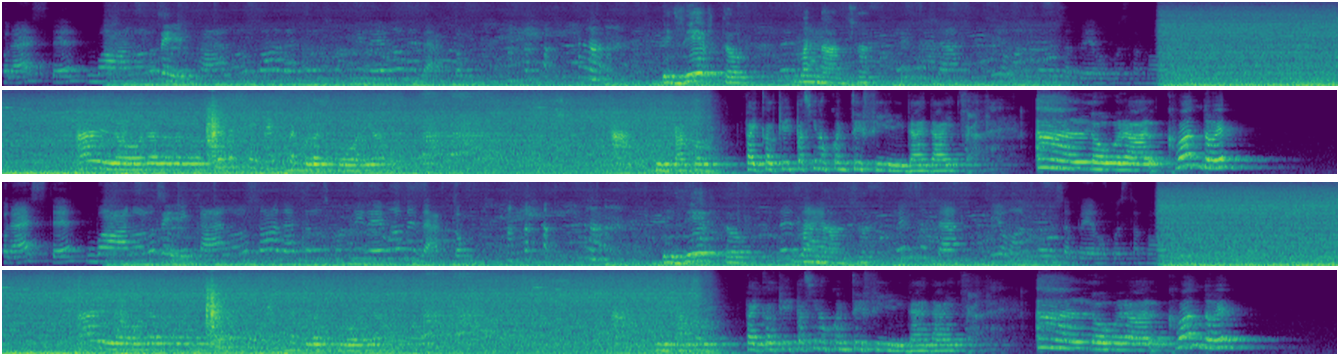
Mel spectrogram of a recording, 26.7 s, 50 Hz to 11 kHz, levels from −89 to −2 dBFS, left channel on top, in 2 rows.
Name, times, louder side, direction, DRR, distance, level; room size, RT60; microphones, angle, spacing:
voice 1, 0.0-4.6 5.0-5.5 7.7-8.3 8.9-9.6 9.9-12.7 13.5-14.2 17.3-18.4, right 4 dB, 55° right, 5 dB, 0.5 m, -42 dB
sound 1, 1.0-10.6, equal, 10° right, 0.8 m, -31 dB
voice 2, 6.5-7.4 7.9-8.7 14.1-17.2 19.4-20.4 20.8-23.4 23.7-25.6, left 4 dB, 40° left, 6 dB, 0.3 m, -27 dB
sound 2, 11.5-20.3, right 1 dB, 35° right, 0.8 m, -28 dB
sound 3, 15.4-20.4, left 1 dB, 55° left, 1.0 m, -32 dB
3.1 x 2.9 x 2.7 m, 0.82 s
head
